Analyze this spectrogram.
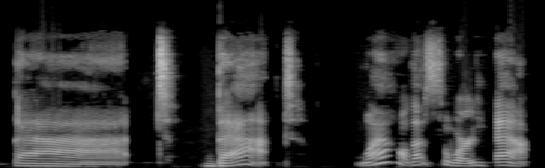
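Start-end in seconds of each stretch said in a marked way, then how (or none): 0.1-1.1 BAT drawn out slowly, final t separate; stretched out. Shown as a demonstration. Teacher blending sounds for students, BAT slowly stretched out. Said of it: "say it slowly and stretched out". 1.7-2.2 BAT said quickly as one word; said faster. Shown as a demonstration. Teacher showing students the finished word, BAT said faster. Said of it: "then you can say it faster".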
